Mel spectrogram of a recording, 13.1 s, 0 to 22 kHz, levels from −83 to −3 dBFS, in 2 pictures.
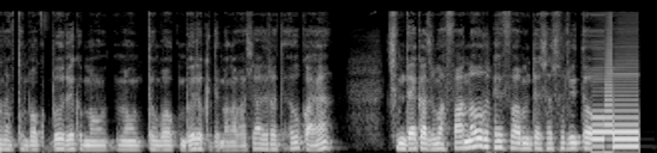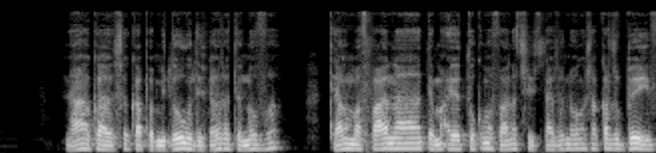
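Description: Bursts of packet loss at 0.43, 4.87, 8.59, 10.21 and 11.95 s each fill about 60 ms with a held, fading continuation, then skip about 60 ms of speech. From 5.92 to 7.00 s, robotic sound from repeated short buffers turns the speech into a rigid metallic buzz at 188 Hz, likely from roughly 5.3 ms blocks being repeated throughout.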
